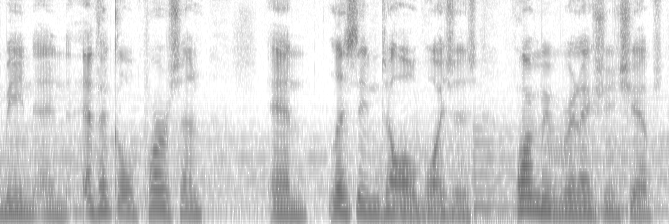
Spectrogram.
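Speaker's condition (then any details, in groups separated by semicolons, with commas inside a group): ALS; few months since diagnosis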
